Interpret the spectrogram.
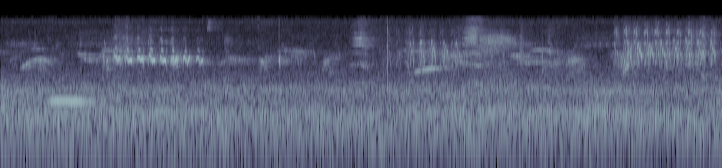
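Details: Woodpeckers in a backyard willow tree, busy hunting insects, give short harsh pulsed churring bursts, one near the start and more later, amid thin whistles and chirps of other birds and steady background noise.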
